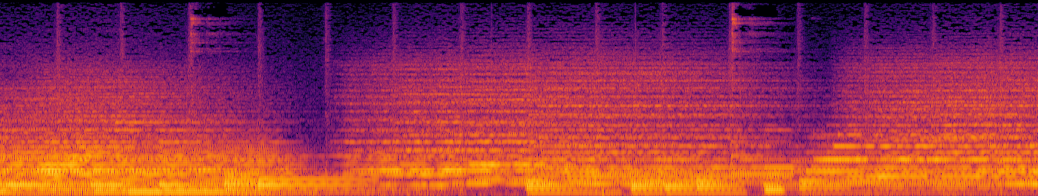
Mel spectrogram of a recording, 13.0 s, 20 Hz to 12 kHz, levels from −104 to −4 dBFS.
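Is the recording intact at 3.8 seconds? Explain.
Yes, at 3.8 seconds the audio runs on cleanly, with no dropout, click, distortion or other technical fault to be heard.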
